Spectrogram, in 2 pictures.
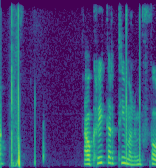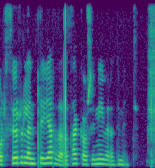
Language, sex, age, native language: Icelandic, female, 40-49, Icelandic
